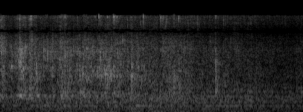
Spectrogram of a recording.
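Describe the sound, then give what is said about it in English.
Almost a full cup of water pours steadily into a paint mixture for dyeing fabric, a continuous splashing and gurgling that runs for a few seconds at an even level, with no one speaking. “The next part is to add in your water.”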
